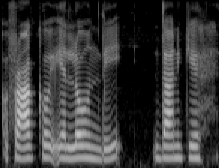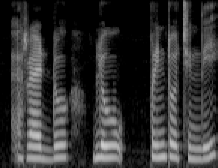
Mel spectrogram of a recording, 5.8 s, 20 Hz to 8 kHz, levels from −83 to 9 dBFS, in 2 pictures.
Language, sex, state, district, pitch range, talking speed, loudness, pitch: Telugu, female, Andhra Pradesh, Sri Satya Sai, 205-215 Hz, 80 wpm, -20 LUFS, 210 Hz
